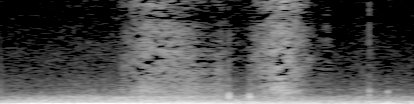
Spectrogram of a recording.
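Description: A finger taps on a touchscreen.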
